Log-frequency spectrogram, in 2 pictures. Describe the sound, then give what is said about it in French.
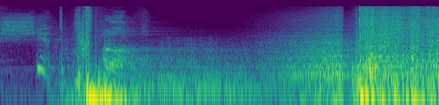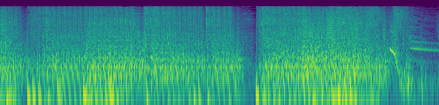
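Loud bursts of rapid automatic machine-gun fire run almost nonstop, dense rattling volleys broken only by brief pauses, with sharp impacts and clattering debris, from a film's lobby shootout where Neo and Trinity take on a building's security staff, shot in a real building in Australia. “L'immeuble dans lequel se passe cette orgie de balle n'est pas un décor de studio, mais bien un véritable édifice qu'on peut trouver en Australie.”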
